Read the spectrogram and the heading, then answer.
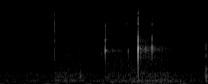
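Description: Quiet chewing of communion bread: a handful of soft, moist clicks and squishes spaced irregularly over a near-silent background, with no talking.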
